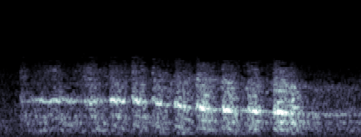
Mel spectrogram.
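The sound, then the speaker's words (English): A car engine cranks over and over without catching after long attempts to start it, draining the battery. The starter makes a steady, rhythmic churning whine with a tonal hum that sinks slightly in pitch. “No, don't do that. You're running down the battery. You're abusing the motor.”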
